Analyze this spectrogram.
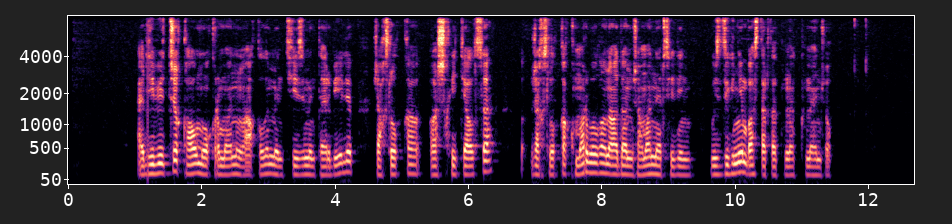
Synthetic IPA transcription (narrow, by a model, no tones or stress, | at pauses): æ̰d̪e̞bije̞t̪ʃɪqʰɑwəmwo̞qəɾmɑnəɴɑ̰qəlˠəme̞nt̪ʰezɪmɪnt̪ʰæɾbije̞le̞p̚ | ʒɑqsˠəqːɑʁɑʃə̥qet̪eɑlˠsɑ | ʒɑqsəlˠəqːɑqʰʊmɑɾbo̞lˠʁɑnɑd̪ɑmʒɑmɑnːæɾse̞d̪e̞n | wɵzd̪ɪɡʲɪne̞nbɑst̪ɑɾt̪ɑt̪ənɑkʲʰʏmænʒo̞q̚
